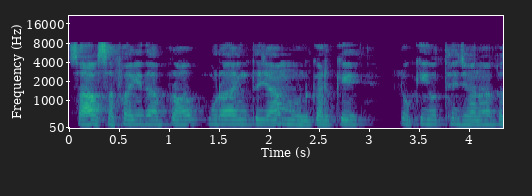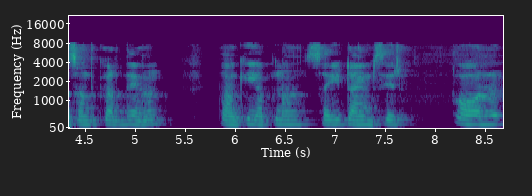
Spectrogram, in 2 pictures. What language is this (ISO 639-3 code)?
pan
